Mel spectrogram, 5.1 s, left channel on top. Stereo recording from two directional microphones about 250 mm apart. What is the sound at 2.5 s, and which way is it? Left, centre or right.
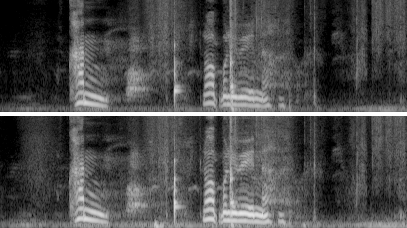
Speech, right.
